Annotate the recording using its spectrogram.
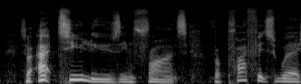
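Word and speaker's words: Toulouse: How do you pronounce that? Tulus. Tulus. Okay then. So I pronounce it wrong. So at Tulus in France, the profits were shared between the city and the university in England.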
